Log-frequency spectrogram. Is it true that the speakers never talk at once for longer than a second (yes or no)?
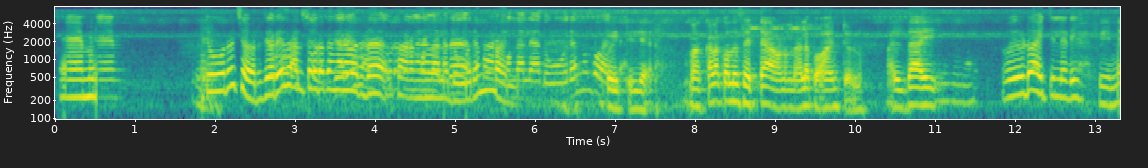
no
